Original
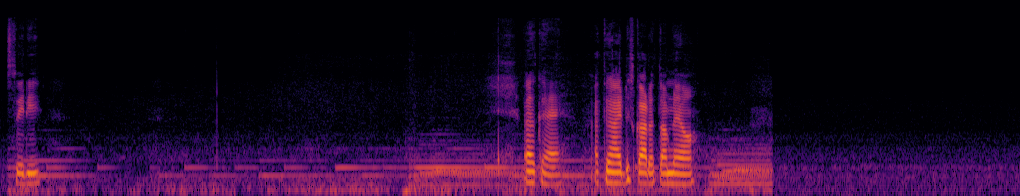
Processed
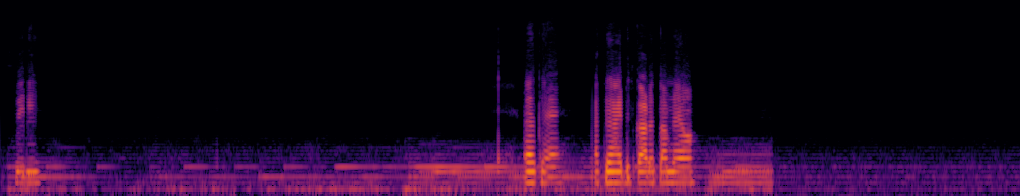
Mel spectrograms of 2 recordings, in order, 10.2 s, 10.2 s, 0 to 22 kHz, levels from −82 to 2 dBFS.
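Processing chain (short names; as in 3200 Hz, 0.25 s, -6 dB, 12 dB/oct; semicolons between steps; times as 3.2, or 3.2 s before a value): Wiener smoothing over 25 samples; robotiser 96.6 Hz; gain +1 dB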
